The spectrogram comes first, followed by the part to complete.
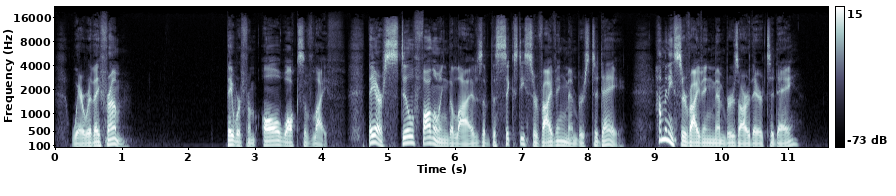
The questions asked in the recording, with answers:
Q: How many surviving members are there today?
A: There are 60 surviving members today.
